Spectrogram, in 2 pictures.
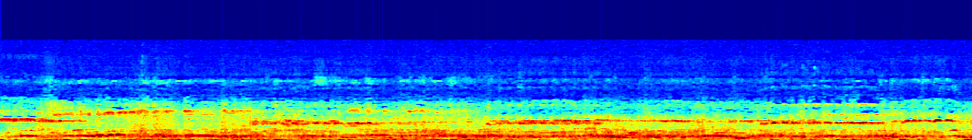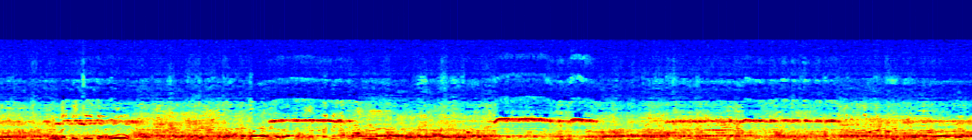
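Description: A large crowd cheers and chants loudly outdoors.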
